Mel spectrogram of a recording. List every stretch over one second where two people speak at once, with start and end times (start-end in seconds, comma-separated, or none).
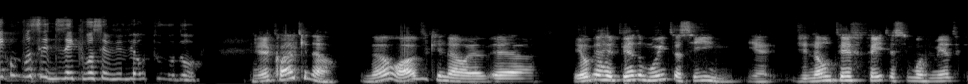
none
